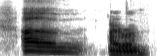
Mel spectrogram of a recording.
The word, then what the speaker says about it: Hiram: Brian said, I grew up in Westbury, Hiriam, Clark in Houston, one of the hoods. I don't know Hiriam Clark. But I know Houston. Hiram.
